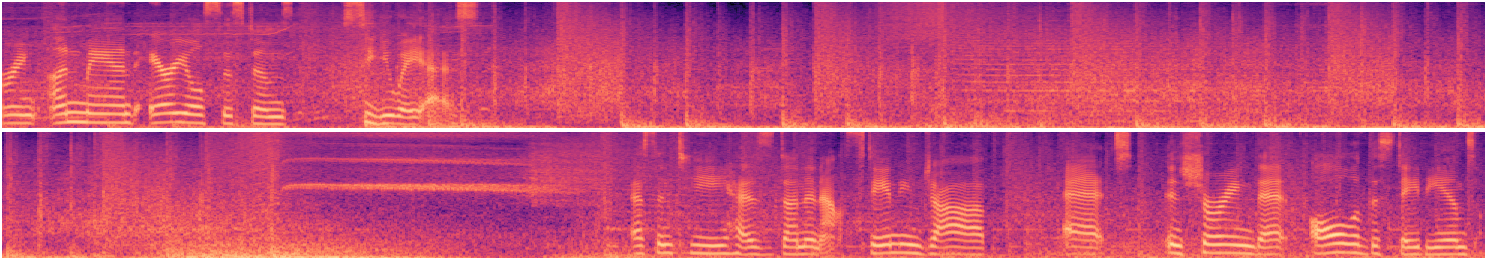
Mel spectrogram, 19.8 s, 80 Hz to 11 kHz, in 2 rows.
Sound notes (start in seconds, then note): 11.1 whistle sound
